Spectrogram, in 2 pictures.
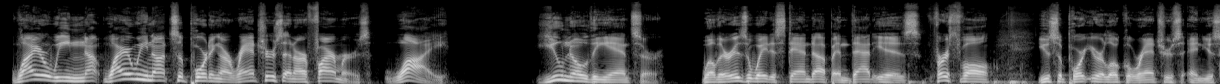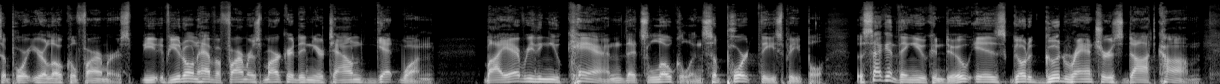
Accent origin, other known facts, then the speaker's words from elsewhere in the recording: Canada; Some things that are I find extraordinarily disturbing coming out of uh, Canada, and I just I. As a Canadian, I'd like to hear where people are standing on these things.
